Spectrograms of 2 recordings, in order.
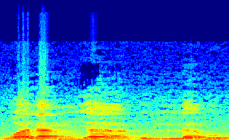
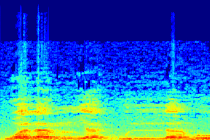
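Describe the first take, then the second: First: A vowel is drawn out with a drawl. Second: The vowels are kept short, with no drawl. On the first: The speaker calls it wrong. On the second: The speaker calls it right.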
